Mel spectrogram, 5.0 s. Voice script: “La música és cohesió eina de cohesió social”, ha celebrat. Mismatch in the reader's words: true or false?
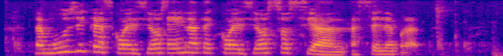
false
